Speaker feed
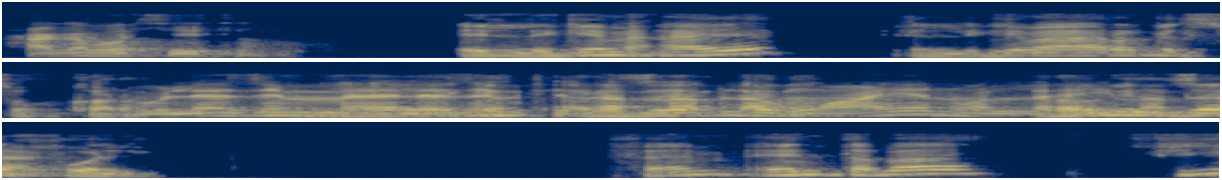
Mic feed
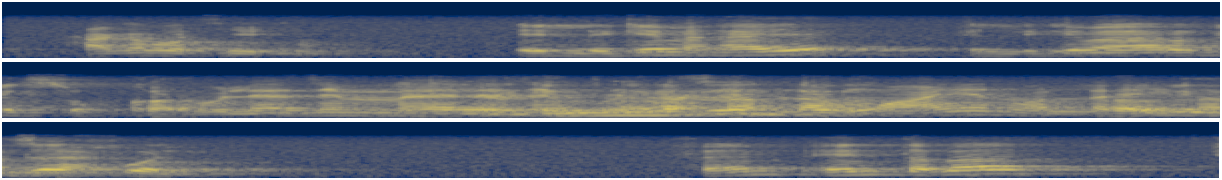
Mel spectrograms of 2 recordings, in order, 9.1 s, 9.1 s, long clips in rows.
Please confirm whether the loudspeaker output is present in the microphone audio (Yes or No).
Yes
